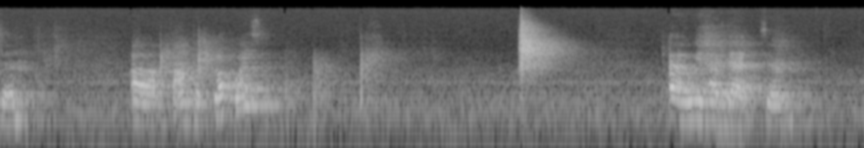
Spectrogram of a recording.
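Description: A young woman speaks calmly in an echoing room.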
